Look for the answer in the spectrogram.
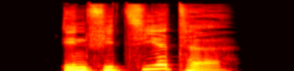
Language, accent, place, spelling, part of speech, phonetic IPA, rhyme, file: German, Germany, Berlin, infizierte, adjective / verb, [ɪnfiˈt͡siːɐ̯tə], -iːɐ̯tə, De-infizierte.ogg
- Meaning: inflection of infizieren: 1. first/third-person singular preterite 2. first/third-person singular subjunctive II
